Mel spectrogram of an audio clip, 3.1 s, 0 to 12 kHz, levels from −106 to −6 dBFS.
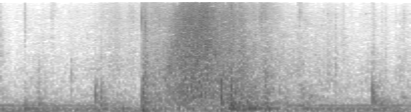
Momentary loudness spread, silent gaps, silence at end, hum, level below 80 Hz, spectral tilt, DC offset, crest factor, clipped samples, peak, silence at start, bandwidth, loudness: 18 LU; none; 0 s; none; -58 dBFS; -2.5 dB/octave; under 0.1%; 20 dB; under 0.1%; -24 dBFS; 0 s; 11.5 kHz; -41 LUFS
